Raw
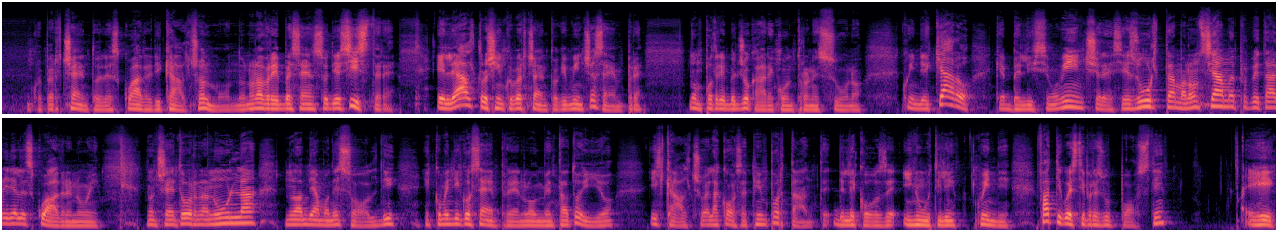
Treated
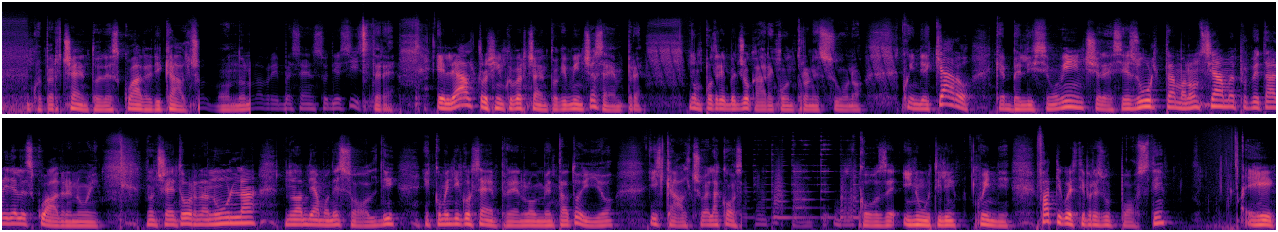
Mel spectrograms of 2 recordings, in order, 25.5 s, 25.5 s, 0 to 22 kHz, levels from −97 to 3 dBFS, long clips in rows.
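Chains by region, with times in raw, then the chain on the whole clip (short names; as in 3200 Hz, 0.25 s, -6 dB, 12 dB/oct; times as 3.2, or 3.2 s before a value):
1.95–3.62 compressor 1.5:1, threshold -34 dBFS + flipped gate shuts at -26 dBFS, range -33 dB
6.19–9.12 LFO notch saw down 8.1 Hz 630–5000 Hz + low shelf 96 Hz -10 dB
20.14–21.32 dynamic EQ 130 Hz, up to +5 dB, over -44 dBFS, Q 1.4 + metallic resonator 330 Hz, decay 0.34 s, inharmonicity 0.03 + core saturation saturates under 2000 Hz
whole clip: treble ducked by the level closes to 2000 Hz, closed at -20 dBFS; bell 670 Hz -9 dB 0.99 oct; upward compressor, threshold -33 dBFS; gain -5.5 dB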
